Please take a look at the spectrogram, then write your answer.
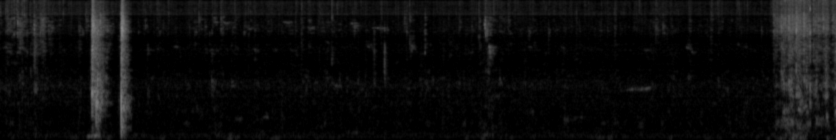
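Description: Domestic red pigeons coo softly and faintly in a quiet yard, with two sharper louder calls early on and a burst of noise at the end.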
